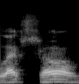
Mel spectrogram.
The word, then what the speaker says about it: Lévi-Strauss: Já o Claude Lévi-Strauss, né, alguns falam Lévi-Strauss, Lévi-Strauss, tanto faz a pronúncia aqui, ele segue uma ideia semelhante, mas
